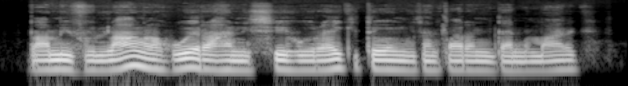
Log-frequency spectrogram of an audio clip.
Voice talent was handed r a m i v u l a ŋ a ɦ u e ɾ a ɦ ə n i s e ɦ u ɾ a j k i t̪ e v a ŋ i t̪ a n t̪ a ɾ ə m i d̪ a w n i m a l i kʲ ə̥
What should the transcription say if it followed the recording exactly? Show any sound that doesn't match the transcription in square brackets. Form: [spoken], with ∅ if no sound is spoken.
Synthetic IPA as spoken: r a m i v u l a ŋ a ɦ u e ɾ a ɦ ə n i s e ɦ u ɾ a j k i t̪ e [w] a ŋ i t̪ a n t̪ a ɾ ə [n] i d̪ a [∅] n i m a [ɾ] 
